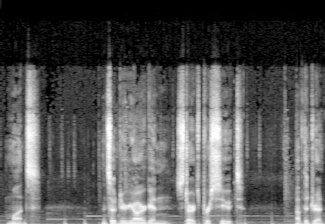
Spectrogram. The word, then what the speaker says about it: Der-Yeghiayan: Now, this is we're saying Duryagan. That's how we're showed that it's pronounced.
